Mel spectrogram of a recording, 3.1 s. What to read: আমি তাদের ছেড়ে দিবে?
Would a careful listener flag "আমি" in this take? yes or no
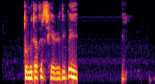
yes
